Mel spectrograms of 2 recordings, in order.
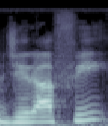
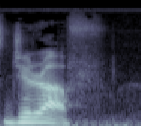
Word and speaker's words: giraffe: giraffe starting with G it's not girafi it's giraffe and we have a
